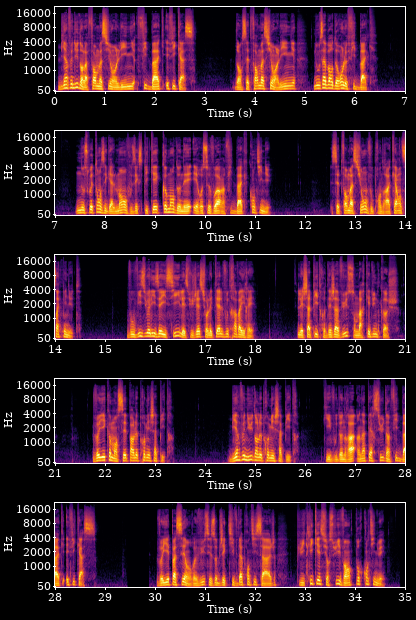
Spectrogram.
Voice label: male French e-learning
